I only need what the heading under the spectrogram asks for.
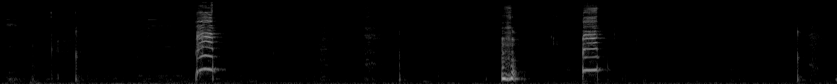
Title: LAB RAT 365: Baby Hiccups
